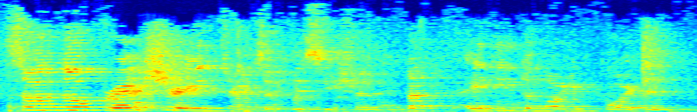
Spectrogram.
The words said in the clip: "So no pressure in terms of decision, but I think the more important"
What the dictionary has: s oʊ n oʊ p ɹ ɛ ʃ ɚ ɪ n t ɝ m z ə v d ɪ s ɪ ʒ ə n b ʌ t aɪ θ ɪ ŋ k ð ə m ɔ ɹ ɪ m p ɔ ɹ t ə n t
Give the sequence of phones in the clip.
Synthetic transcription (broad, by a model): s oʊ n oʊ p ɹ ɛ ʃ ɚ ɪ n t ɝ m s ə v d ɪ s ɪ ʃ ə n b ʌ t aɪ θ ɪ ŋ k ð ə m ɔ ɹ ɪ m p ɔ ɹ t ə n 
